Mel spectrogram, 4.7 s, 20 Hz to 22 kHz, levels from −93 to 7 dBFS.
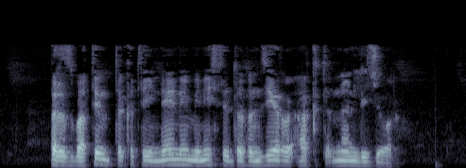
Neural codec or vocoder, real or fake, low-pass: none; real; 7.2 kHz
